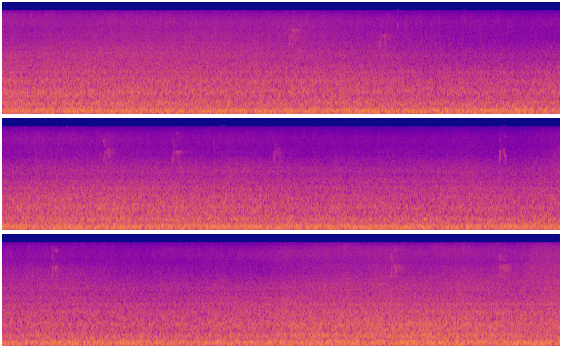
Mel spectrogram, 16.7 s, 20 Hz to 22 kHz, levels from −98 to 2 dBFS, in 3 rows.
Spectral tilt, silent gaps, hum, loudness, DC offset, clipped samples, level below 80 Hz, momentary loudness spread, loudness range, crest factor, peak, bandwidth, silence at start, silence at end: -5.5 dB/octave; none; none; -29 LUFS; under 0.1%; under 0.1%; -42 dBFS; 3 LU; 2 LU; 16 dB; -14 dBFS; 16 kHz; 0 s; 0 s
